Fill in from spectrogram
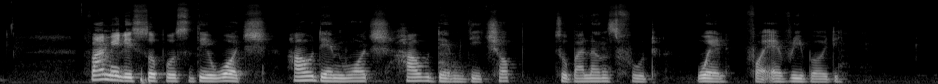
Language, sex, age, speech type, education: Nigerian Pidgin, female, 30-45, spontaneous, tertiary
